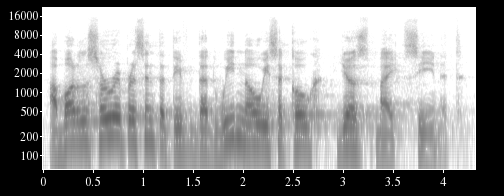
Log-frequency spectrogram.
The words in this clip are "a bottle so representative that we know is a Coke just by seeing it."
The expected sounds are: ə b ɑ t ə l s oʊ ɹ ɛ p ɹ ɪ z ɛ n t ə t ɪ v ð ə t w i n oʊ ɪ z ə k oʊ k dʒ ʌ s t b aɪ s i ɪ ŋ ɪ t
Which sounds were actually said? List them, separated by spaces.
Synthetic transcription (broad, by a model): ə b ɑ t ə l s oʊ ɹ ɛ p ɹ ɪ s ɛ n t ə t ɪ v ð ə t w i n oʊ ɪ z ə k oʊ k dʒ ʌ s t b aɪ s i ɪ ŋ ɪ t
